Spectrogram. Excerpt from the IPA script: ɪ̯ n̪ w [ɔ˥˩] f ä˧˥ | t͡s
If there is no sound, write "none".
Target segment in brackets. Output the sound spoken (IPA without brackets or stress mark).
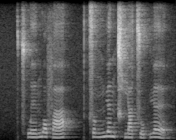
ɔ˥˩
